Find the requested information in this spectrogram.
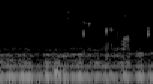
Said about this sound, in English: And before I jump into the show, before I pop a freaking blood vessel, let me take a sip here of my Malbec.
